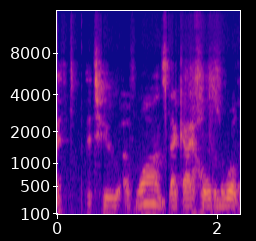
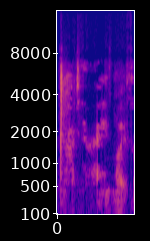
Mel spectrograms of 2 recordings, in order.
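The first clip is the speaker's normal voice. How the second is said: despairing whisper; 10 semitones lower, 9 dB quieter than usual. Retold or imitated. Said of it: "you're like".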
